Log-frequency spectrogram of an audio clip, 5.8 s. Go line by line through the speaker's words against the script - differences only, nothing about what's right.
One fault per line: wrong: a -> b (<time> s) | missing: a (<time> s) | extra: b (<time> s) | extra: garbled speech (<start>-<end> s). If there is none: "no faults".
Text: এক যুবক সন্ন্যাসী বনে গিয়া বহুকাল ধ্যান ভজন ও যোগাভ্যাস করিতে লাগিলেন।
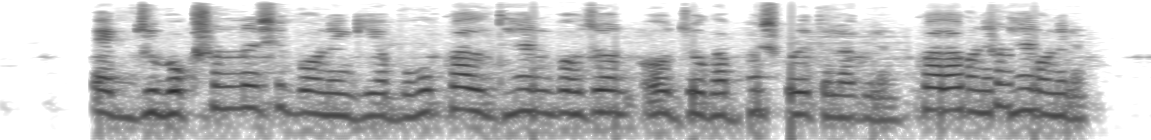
extra: garbled speech (4.6-5.5 s)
